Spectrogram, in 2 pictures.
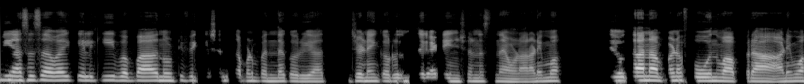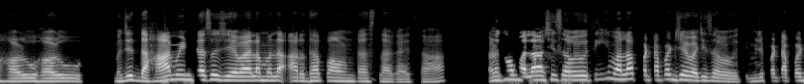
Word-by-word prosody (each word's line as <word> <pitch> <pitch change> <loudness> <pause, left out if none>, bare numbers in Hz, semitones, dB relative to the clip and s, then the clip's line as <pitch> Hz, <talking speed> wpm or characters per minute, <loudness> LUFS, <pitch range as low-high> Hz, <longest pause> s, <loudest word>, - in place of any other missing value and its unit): मी 200 0 0
अशी 195 +1 0
सवय 190 -1 +1
केली, 185 -2 -3
की 195 +2 -6
बाबा 180 +1 +2
नोटिफिकेशन्स 175 0 -6
आपण 170 0 -6
बंद 150 -2 -4
करूयात, 140 -2 -4 0.3
जेणेकरून 155 -1 -3 0.2
जे - - -5
काही 165 0 -2
टेन्शनच 145 0 -6
नाही 140 -2 -3
होणार 130 0 -4
आणि 145 +2 -4
मग 165 +2 -2 0.5
जेवताना 185 +2 +5
पण 180 0 +1
फोन 170 0 +1
वापरा 150 -2 0 0.2
आणि 140 +2 -2
मग 160 0 -1
हळू-हळू 145 0 +1 0.3
म्हणजे 155 +7 +2
10 160 -1 +6
मिनिटाचं 220 0 +3
जेवायला 190 -1 +5
मला 185 0 +2
अर्धा-पाऊण 160 -2 -1
तास 140 -2 -5
लागायचा. 125 -1 -8 0.6
आणि 185 +3 0
मग 220 0 +2
मला 190 +2 +6
अशी 205 +2 +1
सवय 205 -1 +2
होती 230 +3 -1
की 275 - -9
मला 240 -1 +5
पटापट 215 +1 -2
जेवायची 185 -5 +2
सवय 160 -4 -2
होती. 130 -1 -7
म्हणजे 150 +4 -8
पटापट 170 +1 -3
170 Hz, 175 wpm, -20 LUFS, 150-190 Hz, 0.6 s, 10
